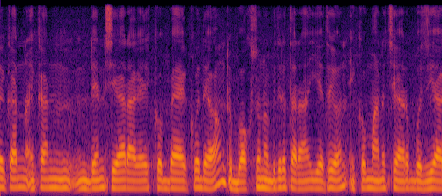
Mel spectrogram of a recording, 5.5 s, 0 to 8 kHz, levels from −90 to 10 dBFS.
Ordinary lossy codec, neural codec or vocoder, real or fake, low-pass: none; none; real; 7.2 kHz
